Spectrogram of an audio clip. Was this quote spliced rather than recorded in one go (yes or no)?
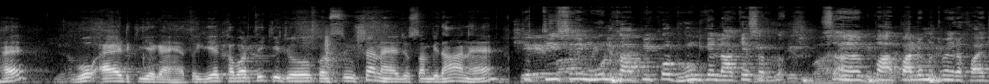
yes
